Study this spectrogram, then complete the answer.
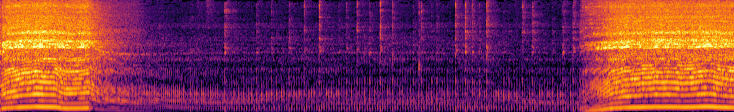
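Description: A chainsaw drops to idle briefly, then revs up again.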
